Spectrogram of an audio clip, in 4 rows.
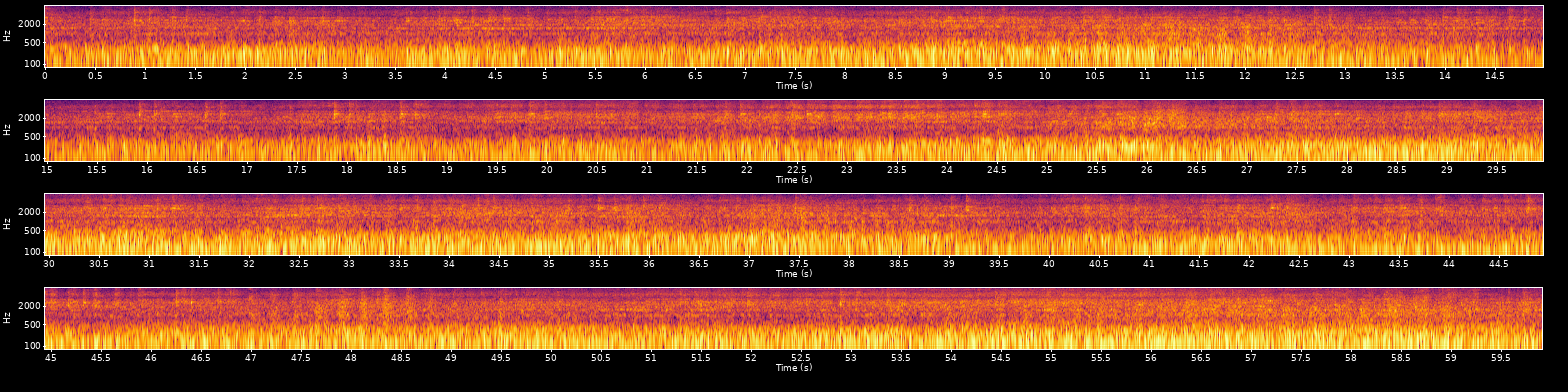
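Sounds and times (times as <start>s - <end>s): clickety-clack over rail joints: 0.0s - 59.9s
freight train wheels rumbling: 0.0s - 59.9s.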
